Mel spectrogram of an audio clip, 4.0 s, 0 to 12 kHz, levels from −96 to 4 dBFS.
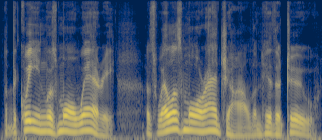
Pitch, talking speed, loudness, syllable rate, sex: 120 Hz, 195 wpm, -16 LUFS, 5.1 syllables/s, male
